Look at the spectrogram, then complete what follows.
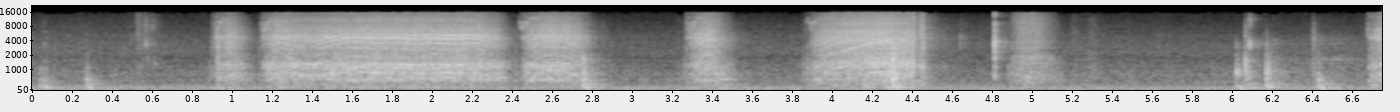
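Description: Power drill driving small brass screws into a hinge, run in short trigger bursts with one longer run of about a second; the motor whine rises briefly in one burst near the middle.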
